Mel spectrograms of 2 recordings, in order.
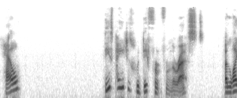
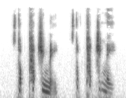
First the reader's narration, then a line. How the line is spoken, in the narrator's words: one whispering sharply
